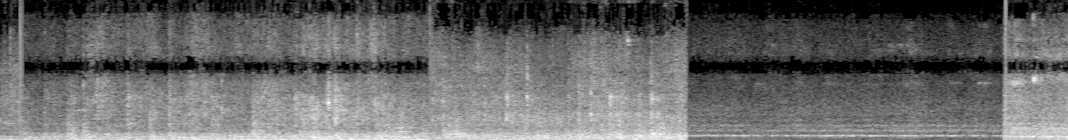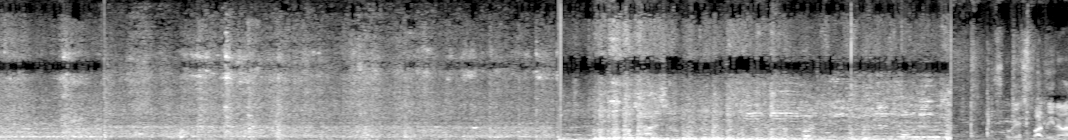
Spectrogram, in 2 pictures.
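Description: A metro train rides through Tbilisi, Georgia, with a steady loud rumble of wheels and cabin noise, brief shifts as the ride changes, and passengers talking throughout.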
